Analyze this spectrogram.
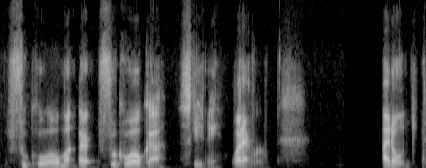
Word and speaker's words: Fukuoka: Junior heavyweight title shot at next month's huge fukuoa Dome show I think I pronounced that right Fukuoka excuse me whatever I don't I don't Japanese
